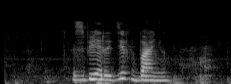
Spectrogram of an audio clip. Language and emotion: Russian, neutral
